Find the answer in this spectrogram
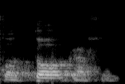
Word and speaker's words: photography: y and a l you place the stress on this little salt from the end at least from the end you can three syllables backwards from the end you count one two three backward that third syllable from the end is what is stress so we have democracy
